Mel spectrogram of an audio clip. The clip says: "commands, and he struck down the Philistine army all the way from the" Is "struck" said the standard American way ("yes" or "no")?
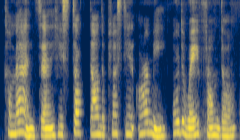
no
